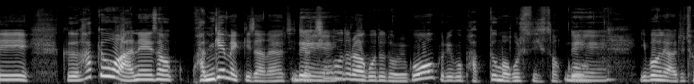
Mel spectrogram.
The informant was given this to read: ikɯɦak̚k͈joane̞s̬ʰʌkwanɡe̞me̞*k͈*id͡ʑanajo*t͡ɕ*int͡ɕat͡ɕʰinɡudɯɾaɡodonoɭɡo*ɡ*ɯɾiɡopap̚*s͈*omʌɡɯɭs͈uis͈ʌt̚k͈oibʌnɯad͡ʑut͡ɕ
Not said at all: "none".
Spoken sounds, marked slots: k͈, t͡ɕ, k, t͈

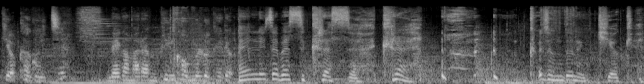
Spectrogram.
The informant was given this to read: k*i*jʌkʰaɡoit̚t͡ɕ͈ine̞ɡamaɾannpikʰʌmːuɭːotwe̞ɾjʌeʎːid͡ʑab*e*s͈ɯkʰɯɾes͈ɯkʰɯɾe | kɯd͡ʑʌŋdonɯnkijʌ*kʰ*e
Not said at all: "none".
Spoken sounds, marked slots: i, e, kʰ

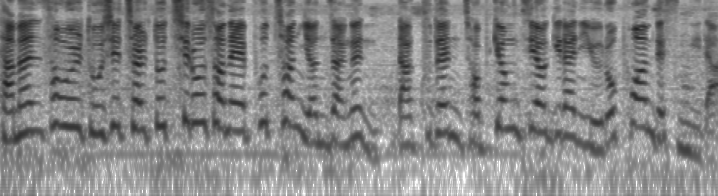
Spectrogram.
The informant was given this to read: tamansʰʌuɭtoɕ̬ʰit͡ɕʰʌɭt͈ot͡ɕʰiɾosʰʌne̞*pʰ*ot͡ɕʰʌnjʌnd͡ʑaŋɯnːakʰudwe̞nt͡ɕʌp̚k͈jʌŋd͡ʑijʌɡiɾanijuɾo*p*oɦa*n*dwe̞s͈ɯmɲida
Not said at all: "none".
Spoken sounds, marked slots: pʰ, pʰ, m

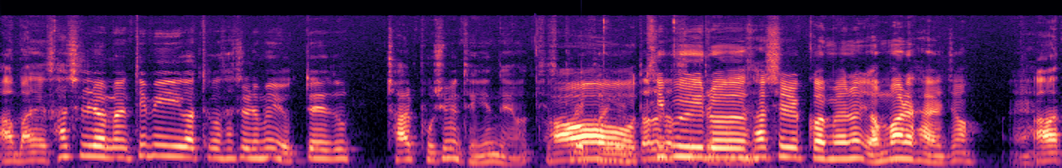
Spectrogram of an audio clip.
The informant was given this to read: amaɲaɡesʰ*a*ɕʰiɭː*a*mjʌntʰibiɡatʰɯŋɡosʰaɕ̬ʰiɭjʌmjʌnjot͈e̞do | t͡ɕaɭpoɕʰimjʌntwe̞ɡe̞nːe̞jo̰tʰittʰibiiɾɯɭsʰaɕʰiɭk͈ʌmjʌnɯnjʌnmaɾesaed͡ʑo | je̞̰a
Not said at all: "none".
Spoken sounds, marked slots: a, ʌ

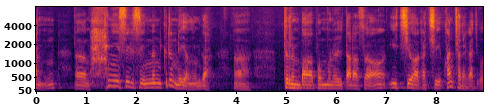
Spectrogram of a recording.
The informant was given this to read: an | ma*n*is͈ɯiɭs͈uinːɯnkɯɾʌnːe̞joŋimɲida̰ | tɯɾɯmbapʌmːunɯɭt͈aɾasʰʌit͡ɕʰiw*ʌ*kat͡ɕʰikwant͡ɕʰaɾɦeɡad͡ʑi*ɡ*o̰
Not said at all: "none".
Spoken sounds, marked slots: ɲ, a, ɡ

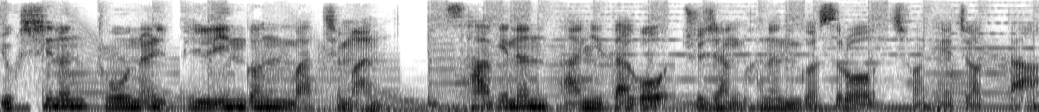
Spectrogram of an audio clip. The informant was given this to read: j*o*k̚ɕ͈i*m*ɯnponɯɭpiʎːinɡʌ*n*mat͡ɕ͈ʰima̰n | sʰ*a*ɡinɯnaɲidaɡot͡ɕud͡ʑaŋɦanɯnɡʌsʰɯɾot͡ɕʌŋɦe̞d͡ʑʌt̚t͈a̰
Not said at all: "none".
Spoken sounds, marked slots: u, n, n, a

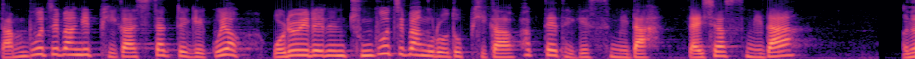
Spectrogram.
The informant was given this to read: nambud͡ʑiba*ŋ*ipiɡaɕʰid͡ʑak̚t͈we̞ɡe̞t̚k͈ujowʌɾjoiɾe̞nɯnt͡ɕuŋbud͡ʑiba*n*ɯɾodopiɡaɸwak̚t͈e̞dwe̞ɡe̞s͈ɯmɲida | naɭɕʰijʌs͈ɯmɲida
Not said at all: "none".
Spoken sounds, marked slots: ŋ, ŋ

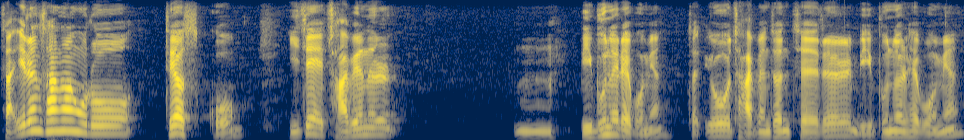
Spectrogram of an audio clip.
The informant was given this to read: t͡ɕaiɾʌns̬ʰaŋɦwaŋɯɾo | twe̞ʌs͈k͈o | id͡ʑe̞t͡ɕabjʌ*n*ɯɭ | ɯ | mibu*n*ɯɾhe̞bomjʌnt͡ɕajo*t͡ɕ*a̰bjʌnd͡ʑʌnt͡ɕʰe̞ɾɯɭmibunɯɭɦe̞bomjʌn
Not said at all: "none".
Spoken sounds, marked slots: n, n, t͡ɕ

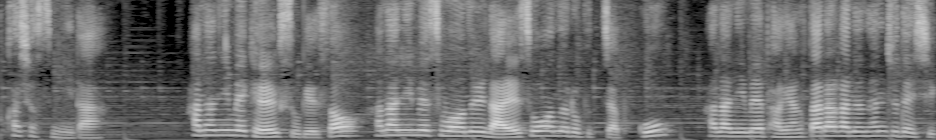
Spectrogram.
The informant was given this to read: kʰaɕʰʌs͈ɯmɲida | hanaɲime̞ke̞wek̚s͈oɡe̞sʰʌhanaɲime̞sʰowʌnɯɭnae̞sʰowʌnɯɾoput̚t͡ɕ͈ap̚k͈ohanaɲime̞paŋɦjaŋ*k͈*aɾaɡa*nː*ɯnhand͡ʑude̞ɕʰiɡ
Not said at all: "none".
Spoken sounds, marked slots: t͈, n

